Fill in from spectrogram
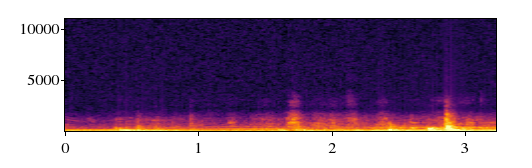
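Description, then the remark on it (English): A door is pushed shut with a soft thud near the end, after a few faint knocks and shuffles over a low, steady room hum. No one speaks. “You want to close that door?”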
